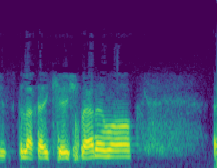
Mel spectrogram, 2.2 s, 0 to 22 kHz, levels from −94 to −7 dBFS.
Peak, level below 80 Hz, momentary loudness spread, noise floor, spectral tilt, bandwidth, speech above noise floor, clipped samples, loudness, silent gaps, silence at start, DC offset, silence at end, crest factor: -2 dBFS; -66 dBFS; 5 LU; -46 dBFS; -8 dB/octave; 3.7 kHz; 32 dB; under 0.1%; -15 LUFS; none; 0 s; under 0.1%; 0.85 s; 14 dB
